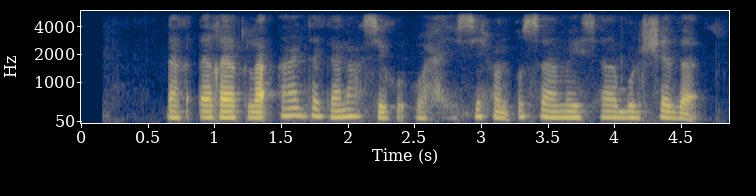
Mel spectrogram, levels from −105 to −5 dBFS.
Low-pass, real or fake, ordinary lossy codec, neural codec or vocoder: 5.4 kHz; real; none; none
